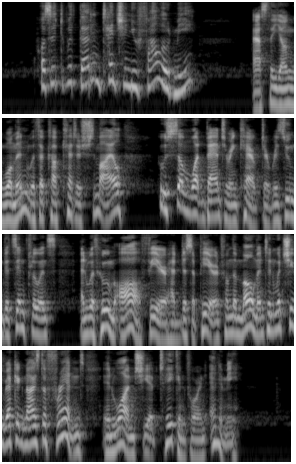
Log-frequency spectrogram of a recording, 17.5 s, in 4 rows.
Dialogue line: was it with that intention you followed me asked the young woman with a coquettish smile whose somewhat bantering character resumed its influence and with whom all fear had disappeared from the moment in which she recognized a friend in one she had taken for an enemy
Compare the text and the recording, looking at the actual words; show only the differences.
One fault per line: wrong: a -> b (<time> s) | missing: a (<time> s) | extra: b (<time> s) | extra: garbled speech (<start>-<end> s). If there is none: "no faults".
no faults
